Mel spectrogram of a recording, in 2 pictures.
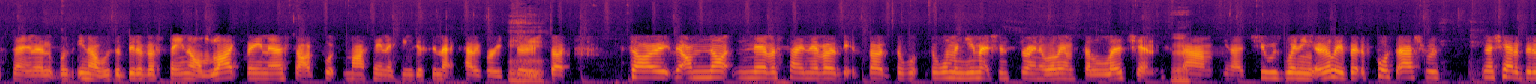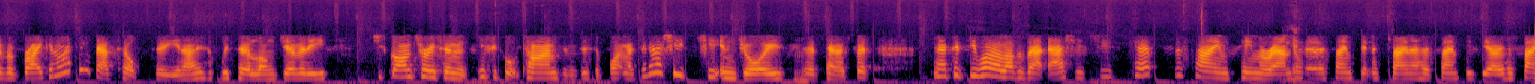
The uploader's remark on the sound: on the phone this morning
